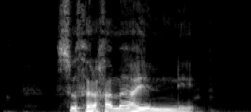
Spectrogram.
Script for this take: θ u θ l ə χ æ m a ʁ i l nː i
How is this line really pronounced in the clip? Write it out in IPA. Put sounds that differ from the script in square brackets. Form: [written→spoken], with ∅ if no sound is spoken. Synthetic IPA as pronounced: [θ→s] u θ [l→ɾ] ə χ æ m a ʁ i l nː i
